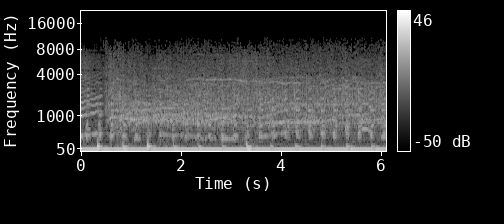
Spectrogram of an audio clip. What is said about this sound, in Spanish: Señoras y señores, el aplauso para los trapecistas.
